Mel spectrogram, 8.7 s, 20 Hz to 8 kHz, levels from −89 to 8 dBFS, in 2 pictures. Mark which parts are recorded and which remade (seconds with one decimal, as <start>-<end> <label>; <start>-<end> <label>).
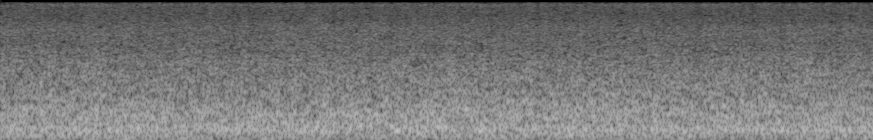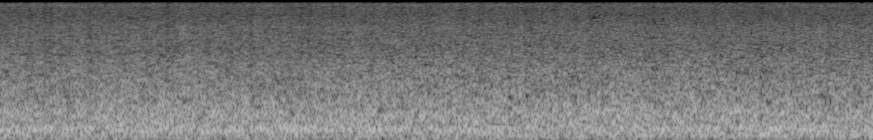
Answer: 0.0-4.1 recorded; 4.1-6.2 remade; 6.2-8.7 recorded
